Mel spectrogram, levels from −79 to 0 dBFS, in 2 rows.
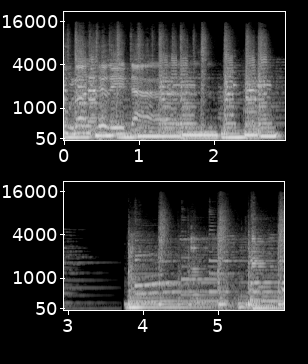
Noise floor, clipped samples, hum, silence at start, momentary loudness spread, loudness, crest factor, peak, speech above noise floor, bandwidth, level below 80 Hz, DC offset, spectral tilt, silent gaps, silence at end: -53 dBFS; under 0.1%; 60 Hz at -45 dBFS; 0 s; 10 LU; -17 LUFS; 14 dB; -4 dBFS; 39 dB; 15.5 kHz; -34 dBFS; under 0.1%; -5.5 dB/octave; none; 0 s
